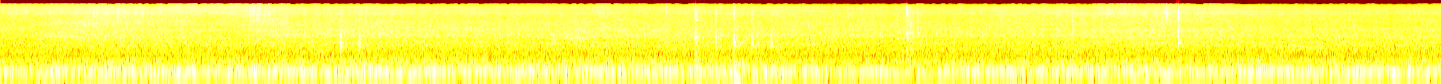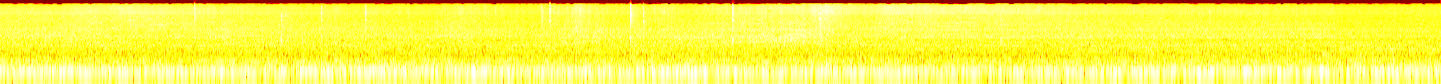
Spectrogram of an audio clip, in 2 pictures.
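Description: Chicken pieces sizzling in a frying pan over a steady low mechanical hum, with a few clicks of the spatula against the pan about seven seconds in.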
